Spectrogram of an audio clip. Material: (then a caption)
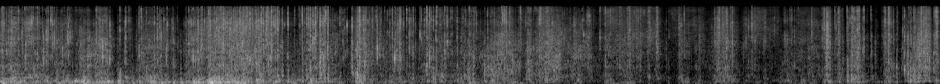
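Paper. A large, thin, wrinkled pink tissue paper sheet is held up and crinkled with the fingers of both hands. It makes a dense, continuous, bright crinkling and rustling with irregular crackly bursts and a faint low rumble underneath.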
